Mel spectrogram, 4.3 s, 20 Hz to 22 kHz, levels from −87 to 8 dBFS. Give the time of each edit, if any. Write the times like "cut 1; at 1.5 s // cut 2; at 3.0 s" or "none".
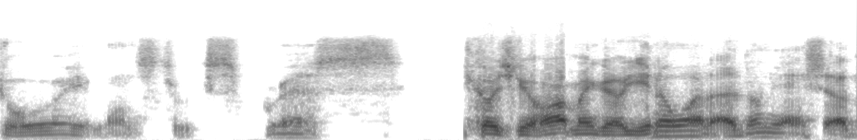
cut 1; at 2.3 s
